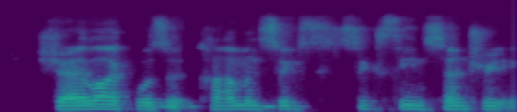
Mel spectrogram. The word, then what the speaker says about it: Shylock: It is possible that Shakespeare originally intended the name to be pronounced with a short I rather than a long one. In this scenario, the modern pronunciation would have changed because the standard spelling with a Y signifies to readers a long I pronunciation.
